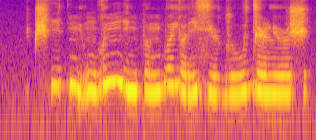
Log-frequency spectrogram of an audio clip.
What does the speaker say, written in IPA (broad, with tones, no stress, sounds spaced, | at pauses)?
t͡ʃʰ i˧ t nʲ ṵ˨ ŋ ɡ ʊ˦ nʲ ŋ i˨ nʲ p ə˨ m b ə˦ j ə˨ ɾ i˦ sʲ ə˞˨ ɡ l u˨˦ dʲ ʌ˧ ɭ lʲ ə˞˧ ʃ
